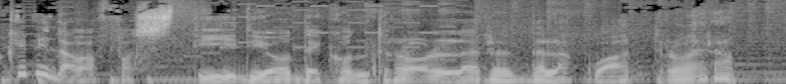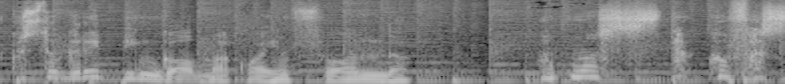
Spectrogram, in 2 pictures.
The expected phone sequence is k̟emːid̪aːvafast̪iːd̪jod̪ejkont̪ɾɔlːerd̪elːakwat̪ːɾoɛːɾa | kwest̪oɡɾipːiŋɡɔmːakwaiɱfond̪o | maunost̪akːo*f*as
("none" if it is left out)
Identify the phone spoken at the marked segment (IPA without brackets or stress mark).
f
